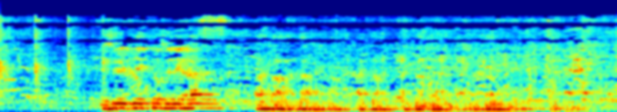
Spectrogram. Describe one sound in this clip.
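A man speaks loudly into a microphone, heard through loudspeakers in a large room.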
